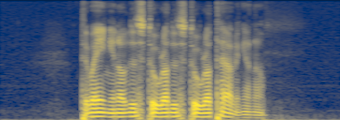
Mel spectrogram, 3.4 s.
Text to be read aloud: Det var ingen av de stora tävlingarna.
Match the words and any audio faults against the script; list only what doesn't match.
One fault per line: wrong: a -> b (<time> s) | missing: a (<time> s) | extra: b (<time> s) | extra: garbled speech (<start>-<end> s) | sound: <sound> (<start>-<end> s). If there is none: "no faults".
extra: de stora (1.7 s)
